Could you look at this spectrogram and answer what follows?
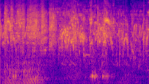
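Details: Several budgerigars chatter in a steady stream of shrill, buzzy chirps and short squawks, voices overlapping throughout, with a few brief lower clicks in the background.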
